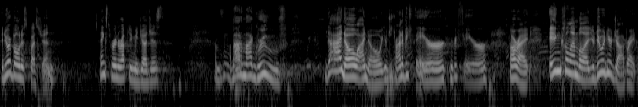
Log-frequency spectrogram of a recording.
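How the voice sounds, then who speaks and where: Bright woman reading quiz questions. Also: mid-range voice, lively intonation, moderate pace. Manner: playful, self-joking between questions. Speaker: quiz moderator. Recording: long hall reverb.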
